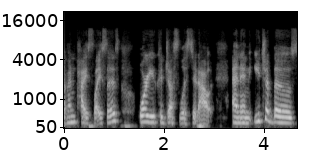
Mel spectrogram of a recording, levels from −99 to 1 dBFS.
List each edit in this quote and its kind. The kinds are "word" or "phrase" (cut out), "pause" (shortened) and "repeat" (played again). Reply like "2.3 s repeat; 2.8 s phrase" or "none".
none

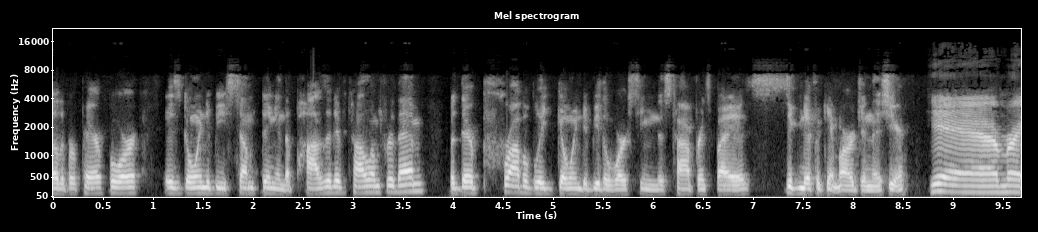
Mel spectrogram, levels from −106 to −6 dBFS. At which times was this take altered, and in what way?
none

